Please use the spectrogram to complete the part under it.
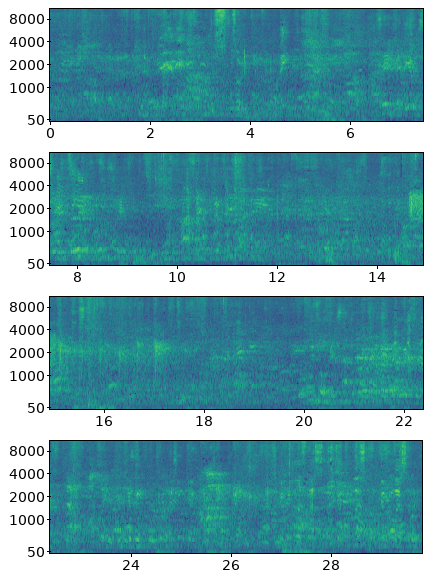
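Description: A crowd talks and calls out throughout a large echoing hall.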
